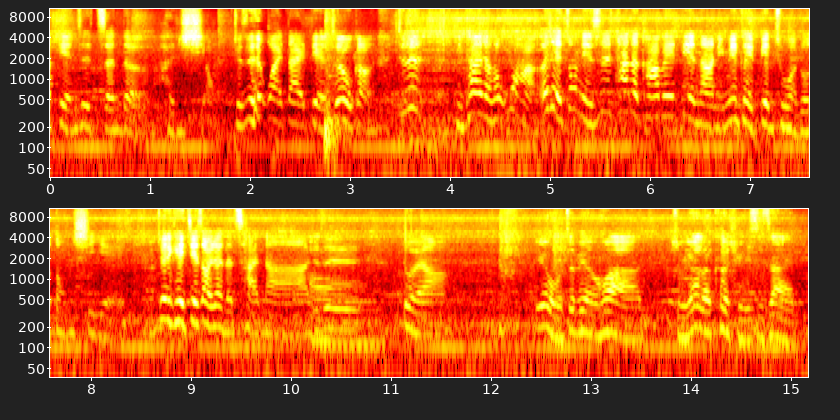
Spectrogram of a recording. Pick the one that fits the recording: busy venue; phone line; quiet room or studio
busy venue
